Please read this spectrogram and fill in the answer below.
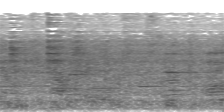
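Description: Restaurant room noise: a steady hubbub with faint background music playing.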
